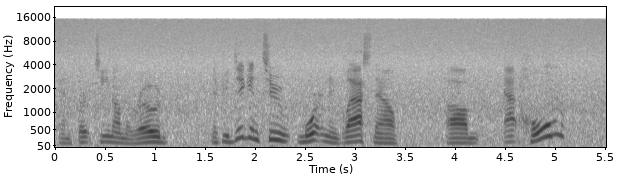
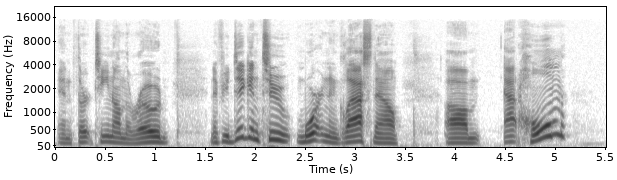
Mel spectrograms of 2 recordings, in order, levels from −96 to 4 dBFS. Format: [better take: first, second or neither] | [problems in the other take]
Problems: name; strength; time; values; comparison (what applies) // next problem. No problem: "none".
second | hiss; loud; throughout; 7 dB below the speech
